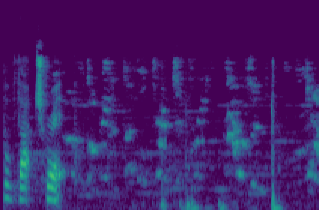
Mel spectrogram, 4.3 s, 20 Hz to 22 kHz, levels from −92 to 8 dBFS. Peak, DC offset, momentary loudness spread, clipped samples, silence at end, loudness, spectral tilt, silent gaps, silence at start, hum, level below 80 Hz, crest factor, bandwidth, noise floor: -14 dBFS; under 0.1%; 24 LU; under 0.1%; 0 s; -34 LUFS; -2.5 dB/octave; none; 0.05 s; none; -54 dBFS; 22 dB; 10 kHz; -57 dBFS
